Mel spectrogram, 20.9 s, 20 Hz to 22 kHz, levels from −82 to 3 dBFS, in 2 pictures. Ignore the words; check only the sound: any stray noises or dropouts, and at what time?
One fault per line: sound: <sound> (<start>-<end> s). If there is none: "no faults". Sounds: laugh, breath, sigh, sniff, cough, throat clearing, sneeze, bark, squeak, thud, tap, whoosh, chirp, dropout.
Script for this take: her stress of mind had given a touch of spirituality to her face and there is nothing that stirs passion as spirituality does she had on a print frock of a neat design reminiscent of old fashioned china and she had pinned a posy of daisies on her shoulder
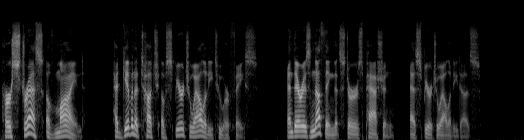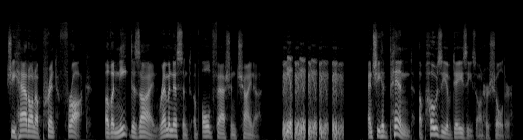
sound: laugh (16.1-17.4 s)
